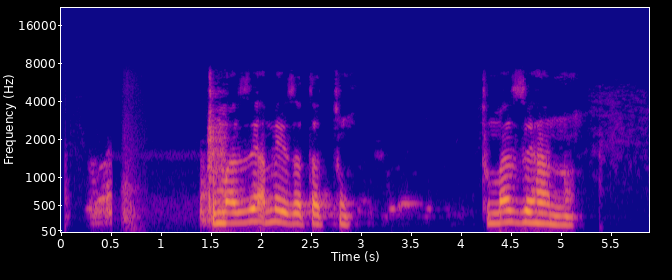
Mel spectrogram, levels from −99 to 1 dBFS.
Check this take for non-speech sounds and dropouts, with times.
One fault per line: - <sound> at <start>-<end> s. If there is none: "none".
- whoosh at 0.6-0.9 s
